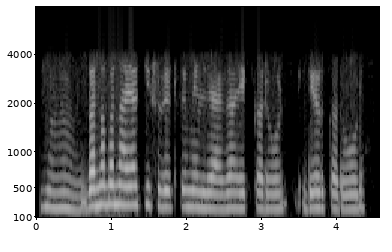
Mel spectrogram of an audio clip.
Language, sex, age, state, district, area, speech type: Hindi, female, 30-45, Uttar Pradesh, Pratapgarh, rural, conversation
